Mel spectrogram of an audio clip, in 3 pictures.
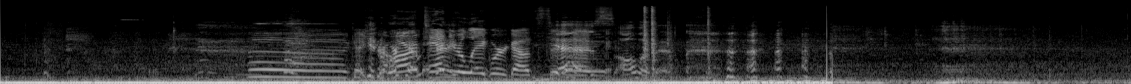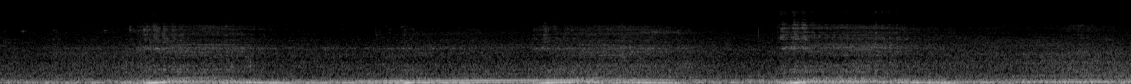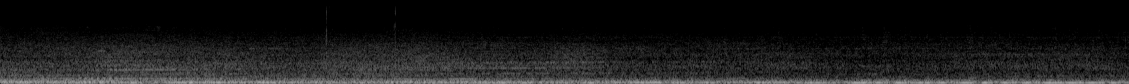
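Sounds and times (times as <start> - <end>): distant car engine surging: 0.0 - 10.6.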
